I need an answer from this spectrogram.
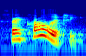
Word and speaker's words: psychology: A PS at the beginning of a word is pronounced only with the S sound, so psychiatry or psychology.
